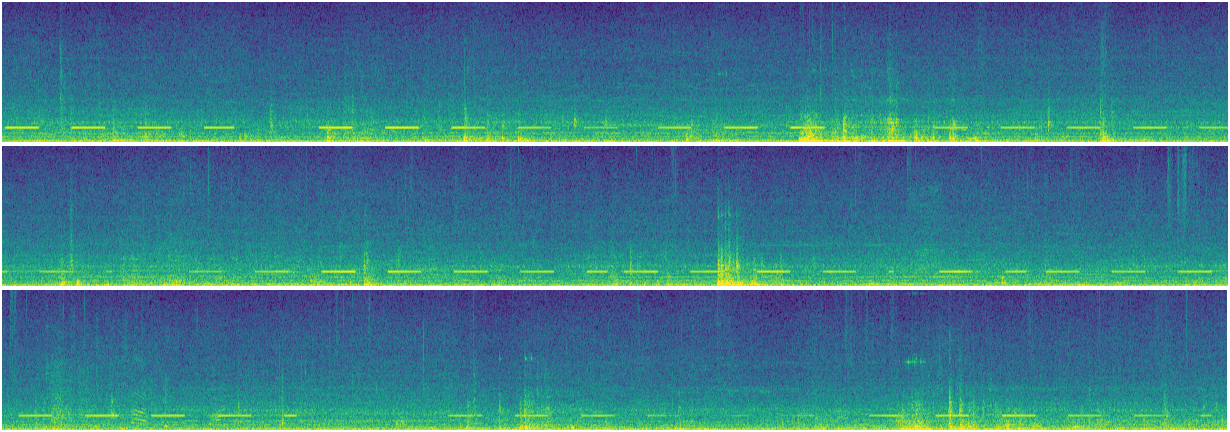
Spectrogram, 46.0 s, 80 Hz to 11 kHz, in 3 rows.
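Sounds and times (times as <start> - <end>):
excavator diesel engine rumble: 0.0 - 45.9
warning alarm beeps: 17.6 - 34.4.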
